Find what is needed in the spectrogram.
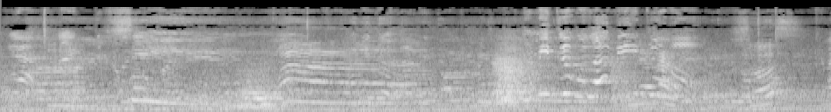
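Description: Excited children's voices calling out and chattering over one another, with adults talking in the background; the loudest outbursts come about five to six seconds in.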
